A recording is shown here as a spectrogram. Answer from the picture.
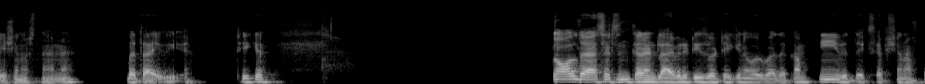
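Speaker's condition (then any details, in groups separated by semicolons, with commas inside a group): No condition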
